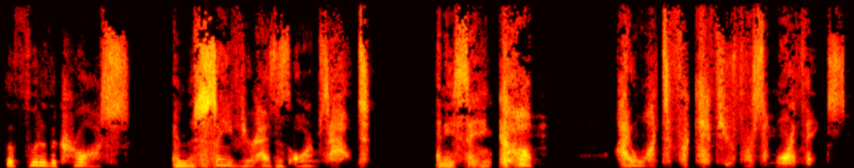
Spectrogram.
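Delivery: soft, breathy retold whisper; hushed whisper. Brother confessing on the phone, in a hushed whisper. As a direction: let it out quietly, almost unvoiced.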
